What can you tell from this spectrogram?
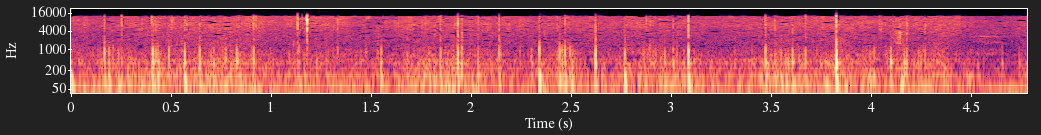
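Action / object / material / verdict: tap / paper cup / paper / none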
